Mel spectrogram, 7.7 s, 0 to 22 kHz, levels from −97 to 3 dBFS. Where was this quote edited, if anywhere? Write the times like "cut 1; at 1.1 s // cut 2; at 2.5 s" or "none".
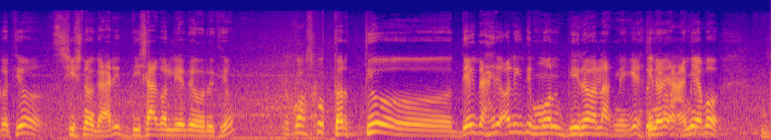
cut 1; at 3.2 s // cut 2; at 6.4 s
